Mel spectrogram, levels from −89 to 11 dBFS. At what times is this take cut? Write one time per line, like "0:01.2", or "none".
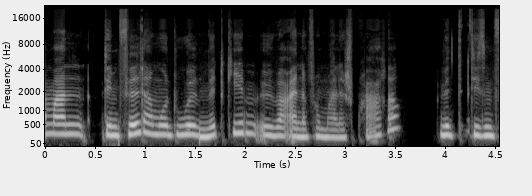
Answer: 0:01.5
